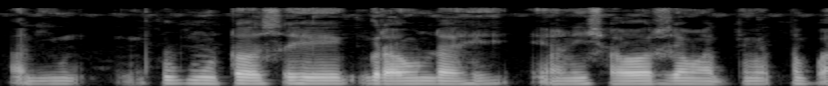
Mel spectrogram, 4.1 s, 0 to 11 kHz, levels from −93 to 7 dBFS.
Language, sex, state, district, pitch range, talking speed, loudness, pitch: Marathi, male, Maharashtra, Nagpur, 105-115 Hz, 175 wpm, -26 LUFS, 110 Hz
